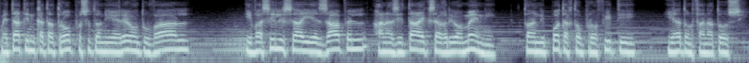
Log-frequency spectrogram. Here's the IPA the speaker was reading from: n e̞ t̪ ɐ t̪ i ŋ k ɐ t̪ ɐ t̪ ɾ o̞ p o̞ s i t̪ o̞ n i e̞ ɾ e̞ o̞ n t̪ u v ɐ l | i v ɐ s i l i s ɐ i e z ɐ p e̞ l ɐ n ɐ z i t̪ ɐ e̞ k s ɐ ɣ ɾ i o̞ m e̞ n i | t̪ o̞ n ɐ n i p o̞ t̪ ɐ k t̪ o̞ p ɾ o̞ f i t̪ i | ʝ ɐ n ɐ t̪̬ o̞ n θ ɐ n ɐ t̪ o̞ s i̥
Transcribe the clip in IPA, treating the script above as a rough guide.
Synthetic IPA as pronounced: m e̞ t̪ ɐ t̪ i ŋ k ɐ t̪ ɐ t̪ ɾ o̞ p o̞ s i t̪ o̞ n i e̞ ɾ e̞ o̞ n t̪ u v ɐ l | i v ɐ s i l i s ɐ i e z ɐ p e̞ l ɐ n ɐ z i t̪ ɐ e̞ k s ɐ ɣ ɾ i o̞ m e̞ n i | t̪ o̞ n ɐ n i p o̞ t̪ ɐ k t̪ o̞ p ɾ o̞ f i t̪ i | ʝ ɐ n ɐ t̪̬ o̞ n θ ɐ n ɐ t̪ o̞ s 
